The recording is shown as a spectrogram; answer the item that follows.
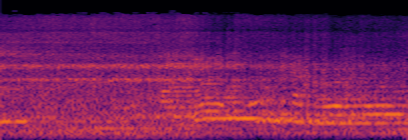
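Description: Electric commuter train at the platform, its motors whining in several tones that shift in pitch over a steady rumble.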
